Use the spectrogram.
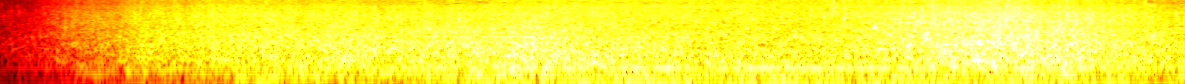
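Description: Sea waves wash and break steadily on a shore, a broad continuous rush of surf that swells slightly louder toward the end, with no voices present.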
